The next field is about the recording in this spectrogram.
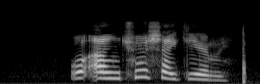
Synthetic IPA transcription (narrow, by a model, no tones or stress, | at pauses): ʊʔan̩t͡ʃʰʊʃakʼɪːrɪ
